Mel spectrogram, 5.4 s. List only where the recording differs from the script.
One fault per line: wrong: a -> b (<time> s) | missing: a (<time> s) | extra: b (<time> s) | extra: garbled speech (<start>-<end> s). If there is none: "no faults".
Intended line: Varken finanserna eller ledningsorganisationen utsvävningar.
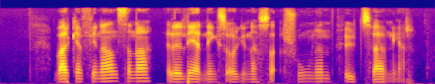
no faults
